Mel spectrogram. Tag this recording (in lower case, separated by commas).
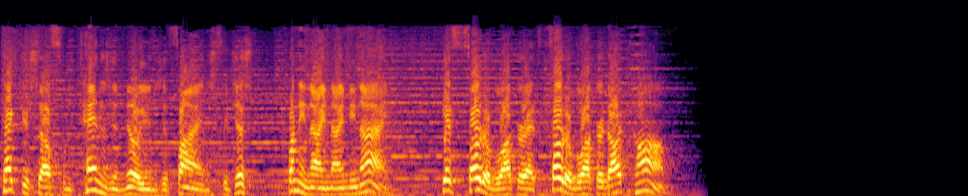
speech, music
